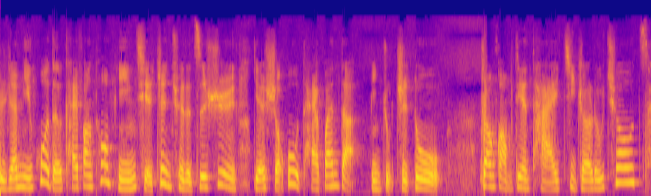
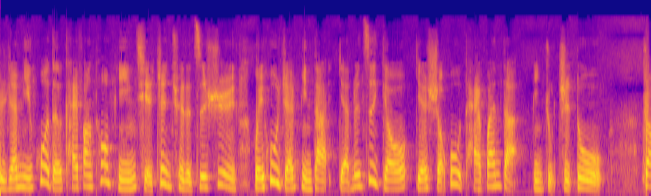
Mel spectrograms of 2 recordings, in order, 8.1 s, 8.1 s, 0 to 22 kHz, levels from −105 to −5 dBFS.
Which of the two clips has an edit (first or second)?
first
